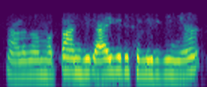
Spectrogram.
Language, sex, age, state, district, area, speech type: Tamil, female, 18-30, Tamil Nadu, Nagapattinam, urban, conversation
